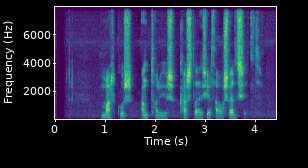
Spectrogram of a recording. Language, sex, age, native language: Icelandic, male, 30-39, Icelandic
